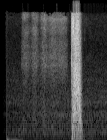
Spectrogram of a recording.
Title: Sneezing in corona time..My friend afraid of corona virus 🦠..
